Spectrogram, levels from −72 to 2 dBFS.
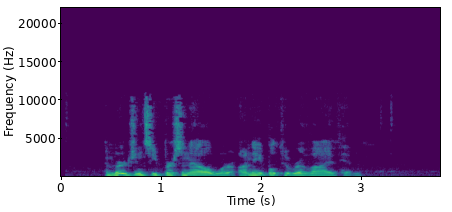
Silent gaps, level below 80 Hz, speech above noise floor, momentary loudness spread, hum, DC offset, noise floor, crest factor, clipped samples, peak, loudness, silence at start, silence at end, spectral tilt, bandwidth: none; -56 dBFS; 37 dB; 10 LU; none; under 0.1%; -57 dBFS; 16 dB; under 0.1%; -6 dBFS; -21 LUFS; 0.45 s; 0.8 s; -6.5 dB/octave; 11 kHz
